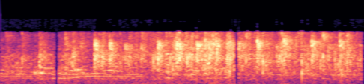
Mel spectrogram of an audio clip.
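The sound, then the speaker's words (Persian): Audience applause, mostly from the women in the crowd while the men hold back. The dense, even patter of many hands continues steadily for several seconds. “شما چه بس خودتون دست میزنی؟”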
